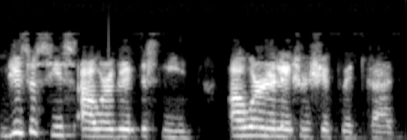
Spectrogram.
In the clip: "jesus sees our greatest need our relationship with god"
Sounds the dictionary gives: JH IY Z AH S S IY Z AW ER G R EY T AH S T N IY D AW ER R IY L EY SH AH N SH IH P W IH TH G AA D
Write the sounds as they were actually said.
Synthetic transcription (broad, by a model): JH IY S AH S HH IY S AW ER G R EY T AH S T N IY D AW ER R IY L EY SH AH N SH IH P W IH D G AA D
